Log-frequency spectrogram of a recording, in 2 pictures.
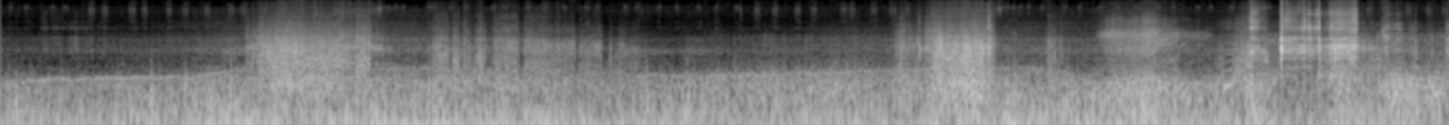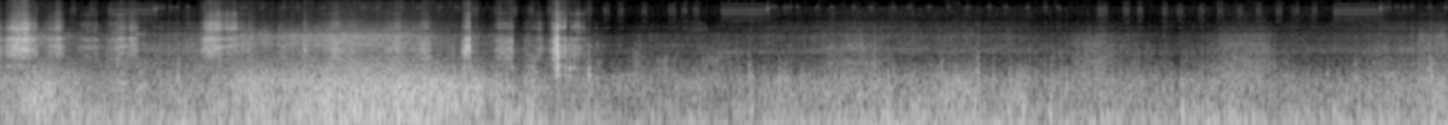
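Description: Strong wind rushes and buffets against a microphone outdoors.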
